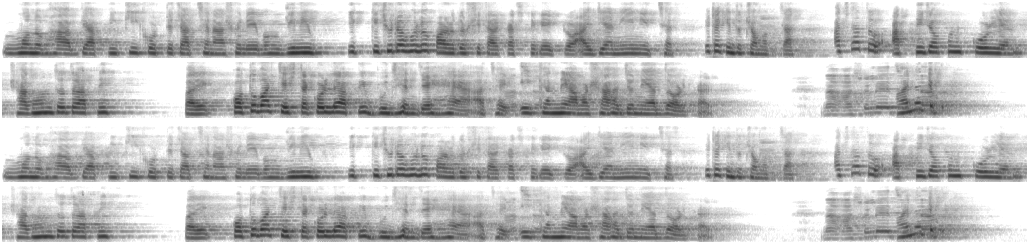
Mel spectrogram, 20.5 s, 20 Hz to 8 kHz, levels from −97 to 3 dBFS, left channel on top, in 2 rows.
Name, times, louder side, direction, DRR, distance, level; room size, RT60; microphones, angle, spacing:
voice 1, 0.0-6.7 7.0-7.9 8.3-11.4 12.1-17.4 19.2-19.7, left 3 dB, 60° left, 9 dB, 1.0 m, -30 dB
voice 2, 7.6-8.1 15.3-15.7 18.2-19.7, equal, ahead, 8 dB, 4.0 m, -43 dB
27.0 x 24.5 x 9.0 m, 0.89 s
head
